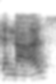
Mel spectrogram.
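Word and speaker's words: Anaz: It's a n a z. It's like a nause.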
